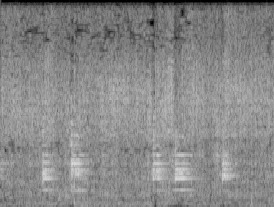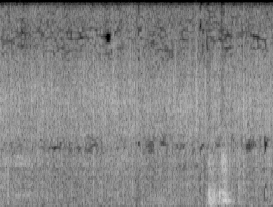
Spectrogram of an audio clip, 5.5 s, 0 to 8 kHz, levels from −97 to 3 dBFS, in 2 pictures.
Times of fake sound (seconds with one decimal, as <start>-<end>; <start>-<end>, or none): 2.0-2.6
